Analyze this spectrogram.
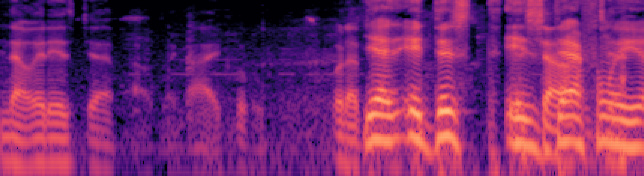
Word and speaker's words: Geoff: his actual his name you do pronounce it Jeff yeah it is Jeff Jeff singer yeah it's just he dispels the g-e-o yeah it sounds like it looks like V off but it is actually Jeff yeah I actually met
